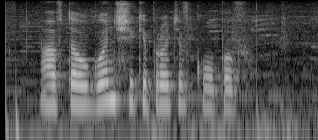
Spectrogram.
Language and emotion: Russian, neutral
